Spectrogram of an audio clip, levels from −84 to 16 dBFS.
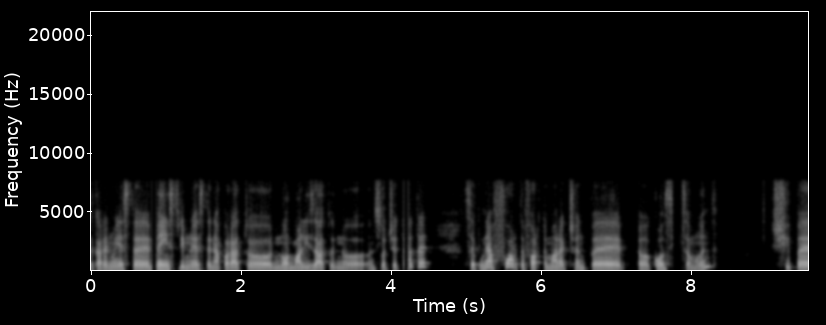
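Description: Speech over a G.722 wideband call, with packet loss on the ADPCM call. Silent, hard-edged holes fall at 0.82–0.89 s after "care nu este", at 4.18–4.30 s, and at 7.76–7.93 s after "mare accent pe uh". They cover about 60, 60 and 120 ms, a handful of packets each. The decoder's predictor drifts from the sender's, so sound returns slightly distorted.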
